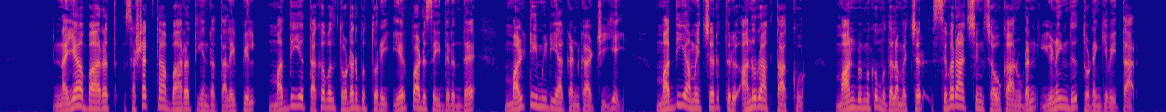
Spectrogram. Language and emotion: Tamil, neutral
